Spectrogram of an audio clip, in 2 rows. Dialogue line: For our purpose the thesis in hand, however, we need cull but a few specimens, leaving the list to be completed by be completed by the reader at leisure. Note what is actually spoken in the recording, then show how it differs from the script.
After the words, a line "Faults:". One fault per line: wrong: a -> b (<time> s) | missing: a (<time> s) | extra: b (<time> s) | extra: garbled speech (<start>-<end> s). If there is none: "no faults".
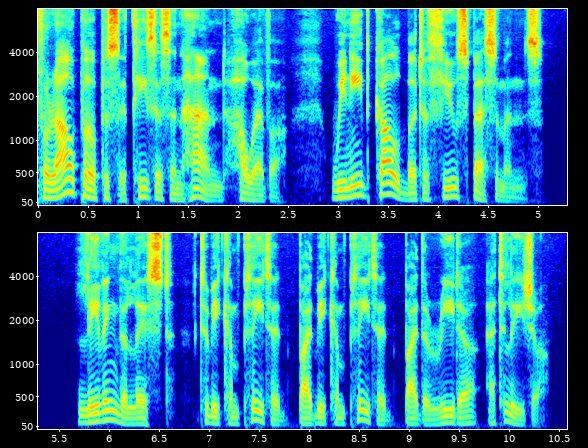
For our purpose the thesis in hand, however, we need cull but a few specimens, leaving the list to be completed by be completed by the reader at leisure.
Faults:
no faults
